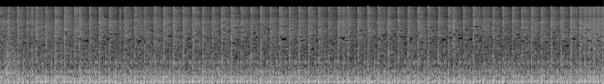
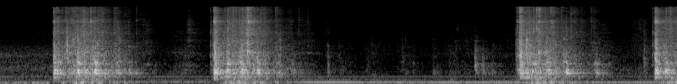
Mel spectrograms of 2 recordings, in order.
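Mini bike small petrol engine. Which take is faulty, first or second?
second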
